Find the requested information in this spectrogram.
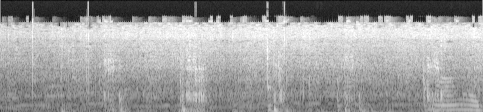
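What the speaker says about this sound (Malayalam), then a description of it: "മാങ്ങ ഇട്ട് ഇളക്കുക" Mango pieces and onion fry and are stirred in a pan for a fishless vegetarian meen curry, giving a steady, close sizzle throughout with repeated scraping and stirring strokes and no talk.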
